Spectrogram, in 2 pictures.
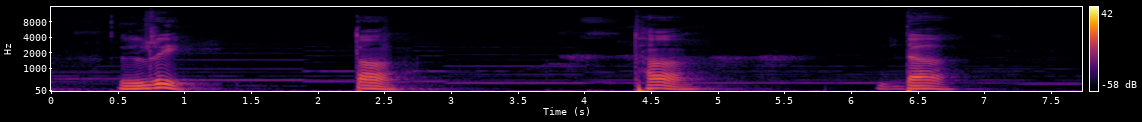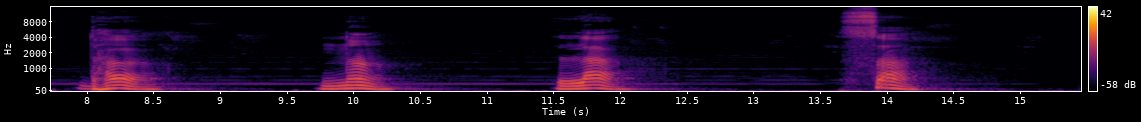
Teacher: अगला सूत्र है ऋतुलसानां दंताः, अर्थात जिन वर्णों का उच्चारण स्थान दांत होता है उन्हें दंत्य वर्ण कहते हैं। इन वर्णों का उच्चारण करते समय जीभ दांत का स्पर्श करती है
